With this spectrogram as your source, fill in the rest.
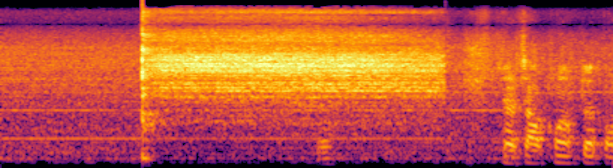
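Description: Air hisses loudly out of a vacuum machine.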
